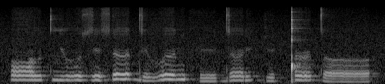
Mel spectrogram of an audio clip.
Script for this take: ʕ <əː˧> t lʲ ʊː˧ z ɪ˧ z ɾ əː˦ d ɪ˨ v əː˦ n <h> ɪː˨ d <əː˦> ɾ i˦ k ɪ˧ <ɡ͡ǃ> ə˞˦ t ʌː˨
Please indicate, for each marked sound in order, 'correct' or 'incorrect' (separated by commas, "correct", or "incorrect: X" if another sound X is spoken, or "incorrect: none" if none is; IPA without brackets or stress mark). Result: incorrect: ʊː˧, correct, correct, incorrect: ǃ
